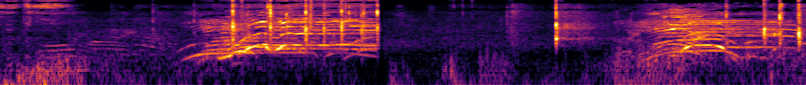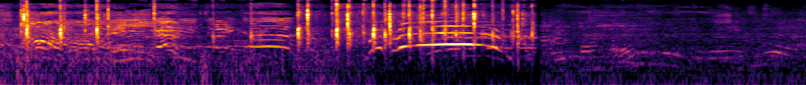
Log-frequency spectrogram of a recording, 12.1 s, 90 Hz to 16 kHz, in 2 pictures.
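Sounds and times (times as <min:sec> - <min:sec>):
spectators shouting and cheering: 0:01.2 - 0:02.9, 0:04.6 - 0:10.1.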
